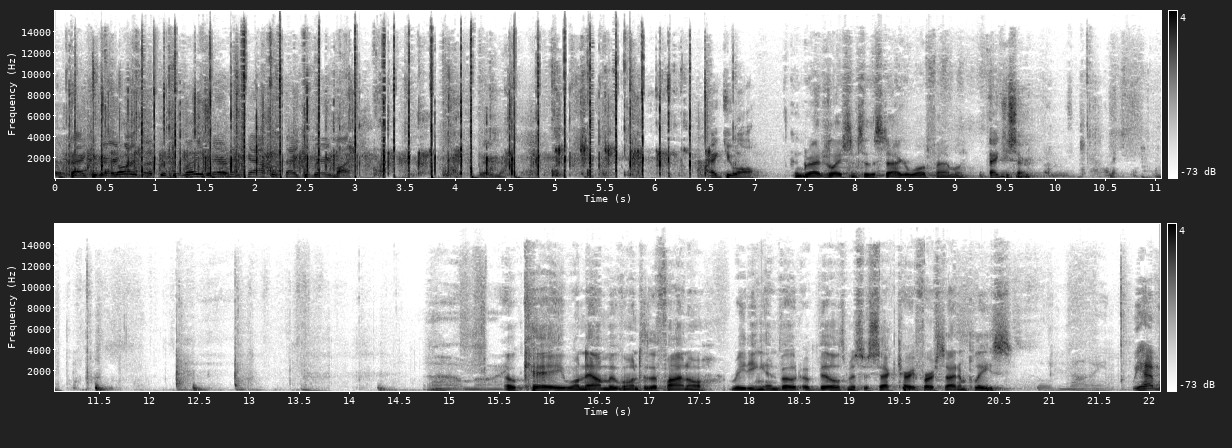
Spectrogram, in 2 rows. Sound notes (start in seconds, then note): 5.1 applause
